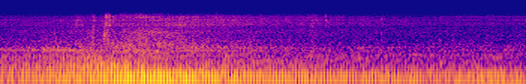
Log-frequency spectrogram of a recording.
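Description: A low rumble that swells to its loudest about two seconds in and then slowly fades away.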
